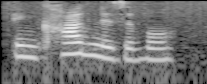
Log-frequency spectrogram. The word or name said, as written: incognizable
